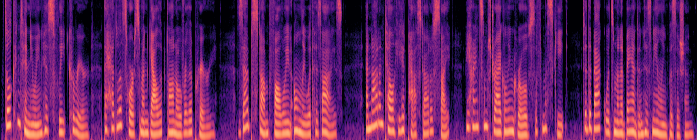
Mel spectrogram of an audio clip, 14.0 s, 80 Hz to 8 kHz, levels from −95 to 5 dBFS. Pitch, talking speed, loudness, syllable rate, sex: 200 Hz, 175 wpm, -19 LUFS, 5.7 syllables/s, female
